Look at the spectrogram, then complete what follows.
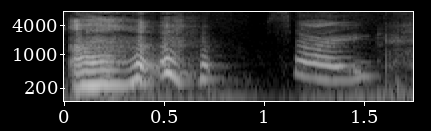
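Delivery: high, words breaking up with laughter. Apologizing after another speaker's joke: laughing while talking. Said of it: "Stop making me laugh".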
